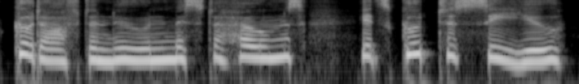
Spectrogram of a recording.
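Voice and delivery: high-pitched woman's voice; high, light character voice for a female visitor; young woman client, Miss Stoner. Acted.

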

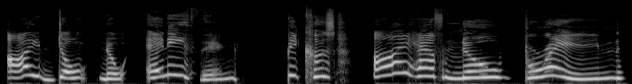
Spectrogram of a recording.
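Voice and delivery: understated storybook sadness, slowing toward the end; sad scarecrow. A narrator's reading. Scarecrow admitting to Dorothy he has no brain, mildly sad. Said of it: "said the scarecrow sadly".

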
